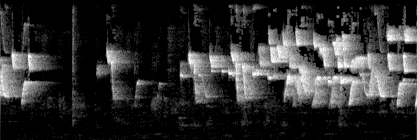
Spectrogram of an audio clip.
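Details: A saffron finch sings in the Colombian canário-da-terra manner, starting with scattered high notes, then building into a rapid, loud sequence of downward-sweeping chirps.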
